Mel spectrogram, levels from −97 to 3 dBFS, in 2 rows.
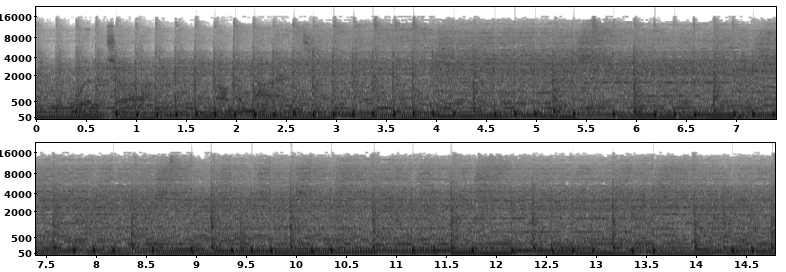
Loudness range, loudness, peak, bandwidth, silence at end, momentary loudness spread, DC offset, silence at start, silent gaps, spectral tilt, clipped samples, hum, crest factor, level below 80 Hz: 0 LU; -12 LUFS; 0 dBFS; 16.5 kHz; 0 s; 1 LU; under 0.1%; 0 s; none; -4.5 dB/octave; under 0.1%; none; 12 dB; -20 dBFS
